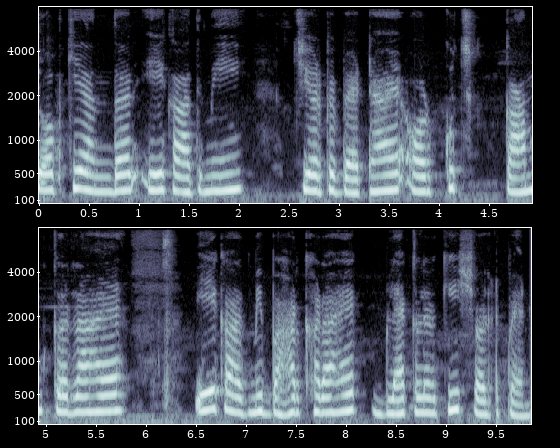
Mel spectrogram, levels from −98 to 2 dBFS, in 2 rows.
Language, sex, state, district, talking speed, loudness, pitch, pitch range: Hindi, female, Bihar, West Champaran, 160 wpm, -13 LUFS, 235 Hz, 220-250 Hz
